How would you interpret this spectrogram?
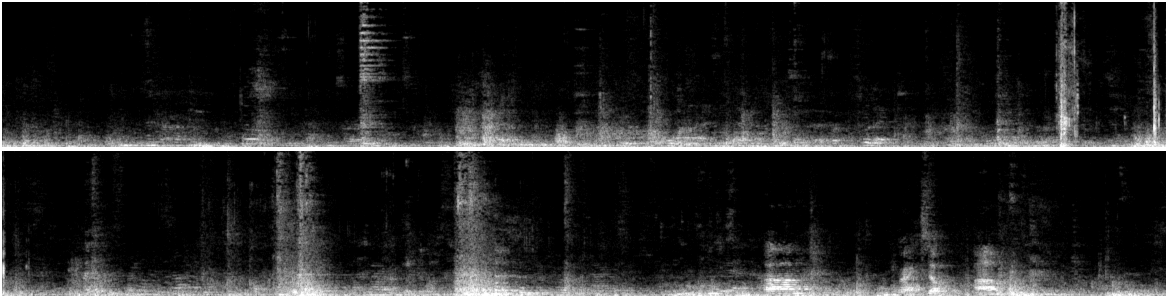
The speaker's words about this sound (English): What about the doors? Shall we close the doors? Yes.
